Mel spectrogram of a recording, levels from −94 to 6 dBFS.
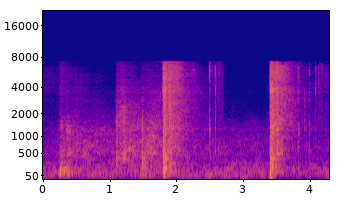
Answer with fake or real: fake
